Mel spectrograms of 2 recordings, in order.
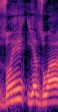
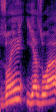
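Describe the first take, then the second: No difference in how they are said.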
